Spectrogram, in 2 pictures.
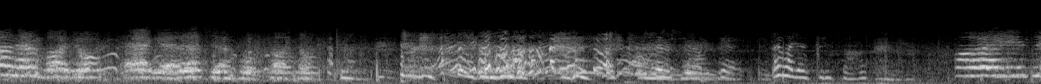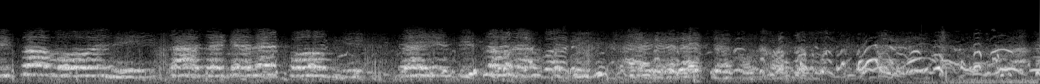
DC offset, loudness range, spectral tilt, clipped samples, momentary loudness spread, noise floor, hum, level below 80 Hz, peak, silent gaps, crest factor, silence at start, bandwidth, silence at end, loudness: under 0.1%; 6 LU; -8 dB/octave; under 0.1%; 11 LU; -40 dBFS; none; -48 dBFS; 0 dBFS; none; 14 dB; 0 s; 5.4 kHz; 0 s; -15 LUFS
